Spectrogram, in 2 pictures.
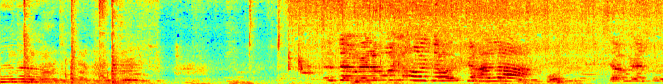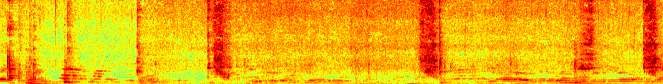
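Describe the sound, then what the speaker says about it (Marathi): Dried Bombay duck and green chillies fry in oil on a flat pan, giving a steady sizzle with stirring and scraping, while people, including a child, talk nearby over the cooking. "आपल्याला तेलामध्ये मस्तपैकी फ्राय करून घ्यायचं मस्तपैकी आपली बोंबील आणि हिरवी मिरची"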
